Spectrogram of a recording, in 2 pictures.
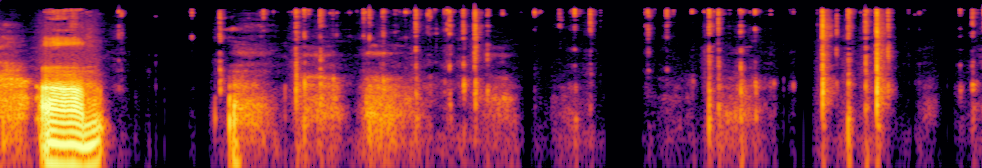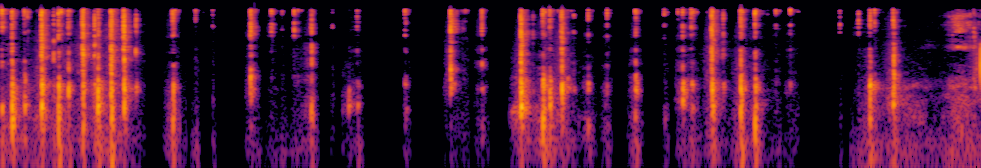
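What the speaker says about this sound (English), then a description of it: "sorry about my typing." A brief voice speaks at the start, then sparse, irregular keyboard taps click quietly for the rest, with uneven gaps between keystrokes.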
